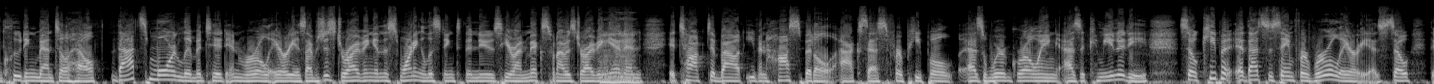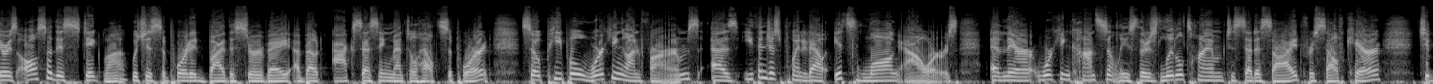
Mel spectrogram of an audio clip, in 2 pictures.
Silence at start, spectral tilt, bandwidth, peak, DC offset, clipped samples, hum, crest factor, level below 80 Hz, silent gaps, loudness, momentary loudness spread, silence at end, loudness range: 0 s; -4.5 dB/octave; 16.5 kHz; -6 dBFS; under 0.1%; under 0.1%; none; 12 dB; -34 dBFS; none; -18 LUFS; 3 LU; 0 s; 1 LU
